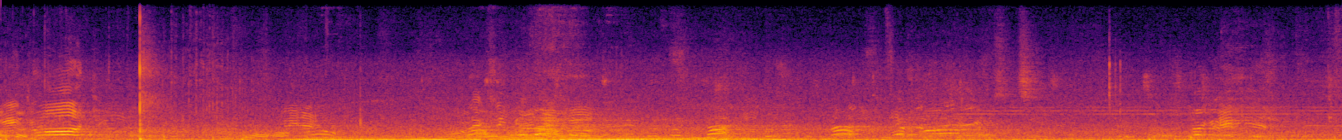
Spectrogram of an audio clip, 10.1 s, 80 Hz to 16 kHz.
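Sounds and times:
players shouting: 0.0 - 10.0
football kick thud: 1.0 - 1.4.

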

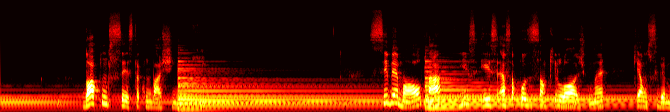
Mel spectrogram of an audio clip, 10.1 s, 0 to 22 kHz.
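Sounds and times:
digital keyboard chord ringing: 0.0 - 10.0.

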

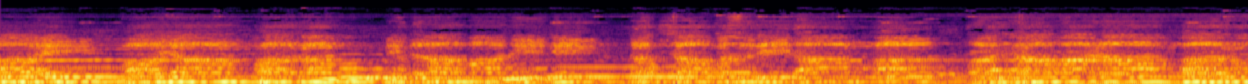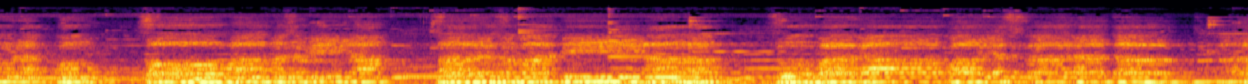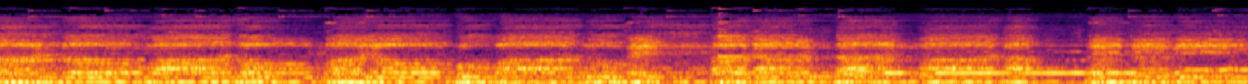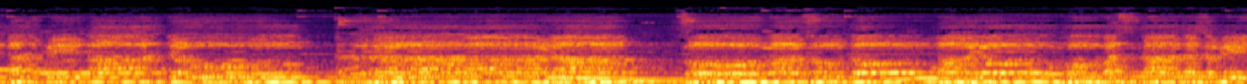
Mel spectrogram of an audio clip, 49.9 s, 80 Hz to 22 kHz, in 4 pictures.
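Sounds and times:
men chanting in unison: 0.0 - 49.9.

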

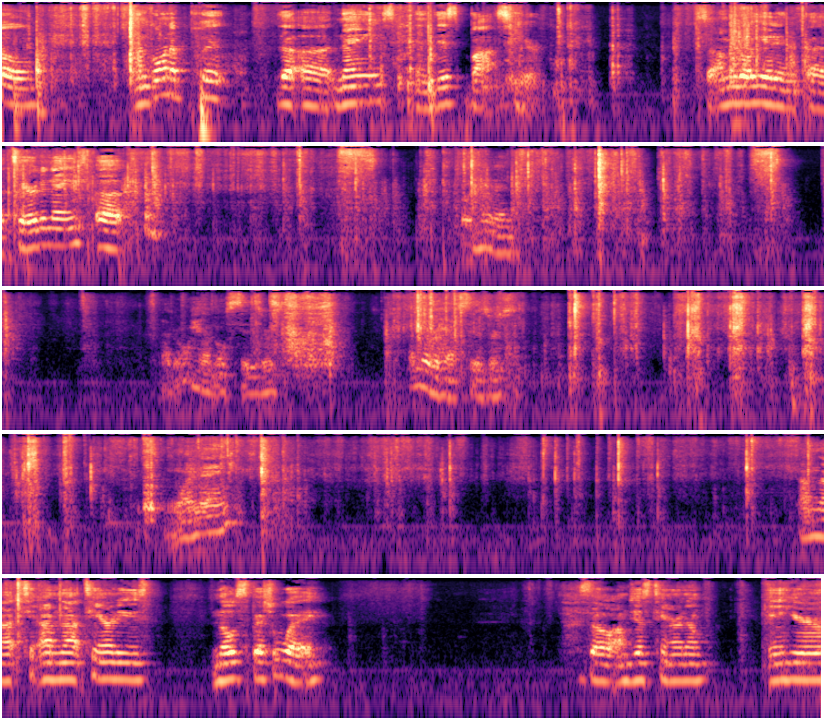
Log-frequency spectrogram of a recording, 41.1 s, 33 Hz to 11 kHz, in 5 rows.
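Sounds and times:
paper rustling: 0.0 - 33.5
paper tearing: 7.0 - 16.6, 19.1 - 29.4.

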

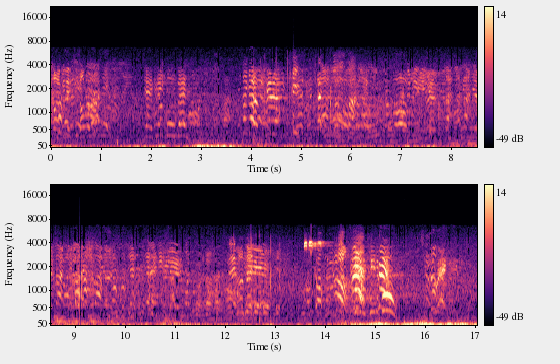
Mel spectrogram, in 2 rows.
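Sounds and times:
footballers shouting and calling: 0.0 - 17.0.

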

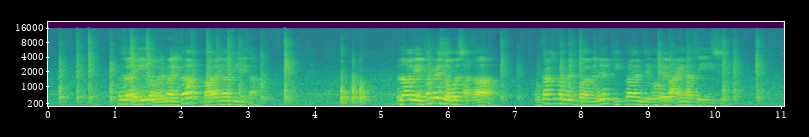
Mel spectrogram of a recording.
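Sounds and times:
man talking: 1.0 - 3.2, 5.2 - 10.3.

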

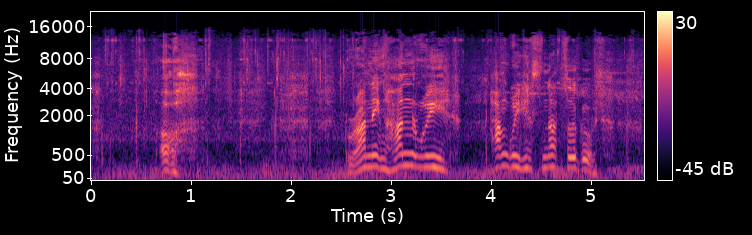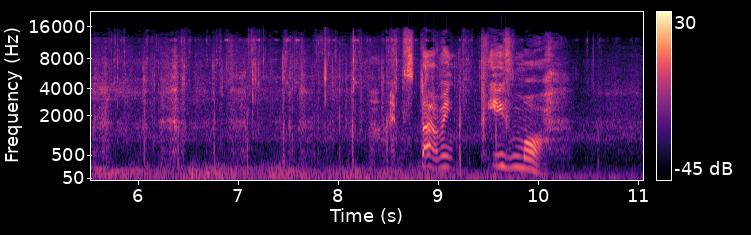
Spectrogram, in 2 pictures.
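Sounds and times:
jogging footsteps on pavement: 0.0 - 11.0
steady low rumble: 0.0 - 11.0.

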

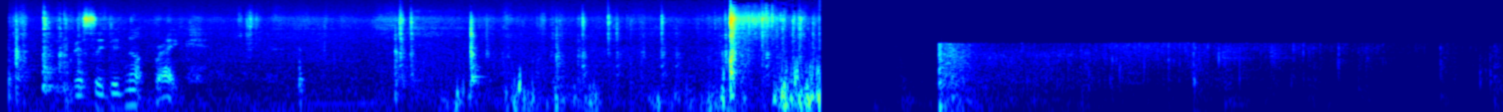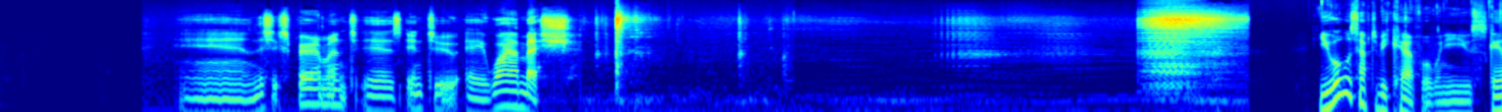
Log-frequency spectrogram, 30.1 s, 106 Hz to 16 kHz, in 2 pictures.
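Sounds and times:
grains spraying and scattering: 9.4 - 15.4.

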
